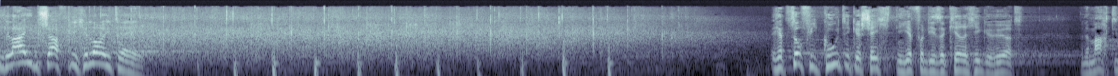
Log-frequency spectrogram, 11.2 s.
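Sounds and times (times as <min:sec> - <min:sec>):
speech: 0:00.0 - 0:01.6, 0:07.8 - 0:11.1
audience applause for the musicians: 0:00.0 - 0:07.0.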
